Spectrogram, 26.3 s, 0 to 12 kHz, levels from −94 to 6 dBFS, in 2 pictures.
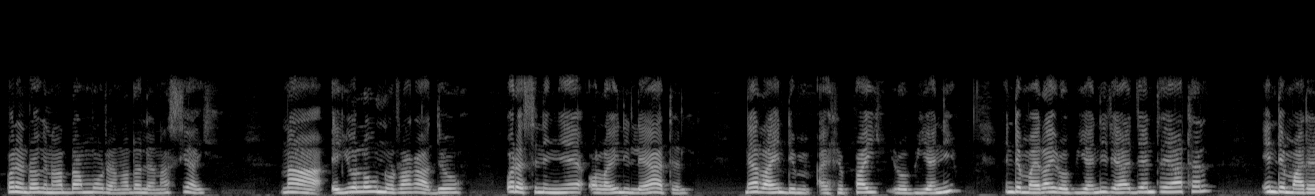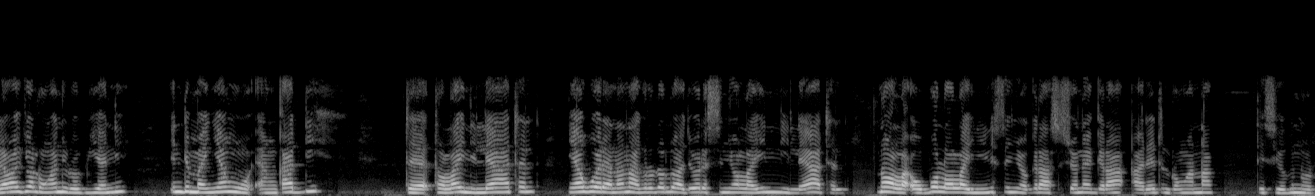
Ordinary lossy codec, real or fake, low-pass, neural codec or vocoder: none; real; 7.2 kHz; none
